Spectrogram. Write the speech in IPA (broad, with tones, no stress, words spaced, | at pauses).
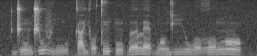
d͡ʒũ˨d͡ʒu˦ vi˨ŋu˨ ka˨jo˨tĩ˧pũ˨ ɓə˨˦lɛ˨ bɔ̃˨ɡiː˧ wo˨ ɣo˧ ŋɔ̃˦˨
